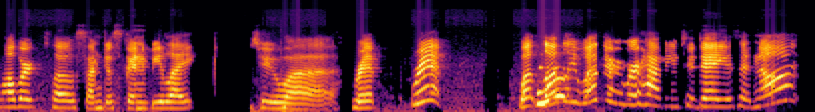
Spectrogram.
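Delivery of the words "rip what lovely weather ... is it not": very loud, high-pitched, carrying. Chatting to Rip while close by: very loud voice. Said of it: "In a very loud voice".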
